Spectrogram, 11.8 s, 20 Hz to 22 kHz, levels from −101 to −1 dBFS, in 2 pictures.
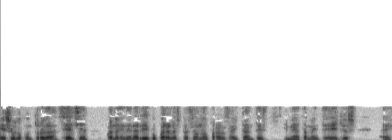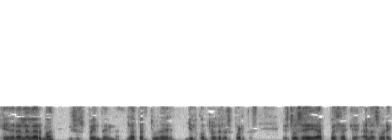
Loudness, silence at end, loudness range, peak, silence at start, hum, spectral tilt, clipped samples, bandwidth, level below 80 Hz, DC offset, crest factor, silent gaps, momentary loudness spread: -26 LUFS; 0.05 s; 5 LU; -6 dBFS; 0 s; none; -9.5 dB/octave; under 0.1%; 5.6 kHz; -56 dBFS; under 0.1%; 20 dB; none; 12 LU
